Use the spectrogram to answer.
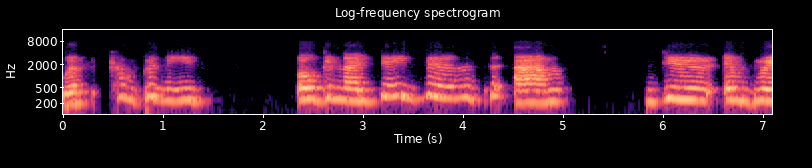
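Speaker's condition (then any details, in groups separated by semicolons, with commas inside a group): Cerebral palsy; affects speech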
